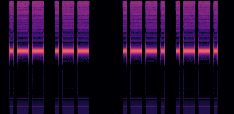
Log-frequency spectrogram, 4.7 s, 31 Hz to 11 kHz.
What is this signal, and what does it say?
Morse code, heard as a keyed tone, about 16 wpm, 800 Hz. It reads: WW PP
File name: Difficult Combos / Difficult Combos-mp3s / WPJ WPJ1 @15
